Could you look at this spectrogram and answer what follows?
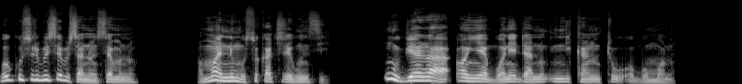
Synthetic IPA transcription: wɔ˦ku˦su˦ɾʊ˦bi˦sɛ˦bi˨sa˨nʊ̃˨n̩˨sɛ̃˦mnʊ̃˦ | ɔ˨mã˦˨n̩ː˦nĩ˦mːʊ̃˨sʊ˦kʰa˦t͡ɕʰɪ˦ɾɛ˨wɔ̃˦n̩˦sḭ˨ | mũ˦˨bi˦a˦ɾa˦a˨ʔɔ˦ɲɛ̃˦˨bɔ˨nɪ̃˦da˨nʊ̃˦n̩˦nĩ˦kʰã˦n̩˦tʰʊ˦˨ʔɔ̰˨bʊ˦mɔ̃˦nʊ̃˨

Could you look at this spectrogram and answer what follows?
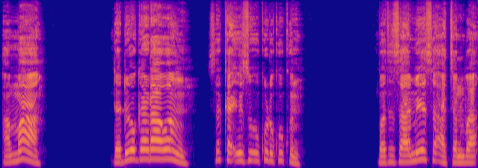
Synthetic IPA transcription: ʔa˨mːaː˦ | da˨doː˦ɡɐ˦ɽaː˦wɐ˦n | sʊ˦ka˨ʔi˦s̬u˦ʔʊ˦kʷʊ˦ɽkʷʊ˦kʷʊ˨n | baː˨s̬u˨s̬aː˨meː˦su˨ʔa˨t͡ʃɐ˦nba˦ʔ

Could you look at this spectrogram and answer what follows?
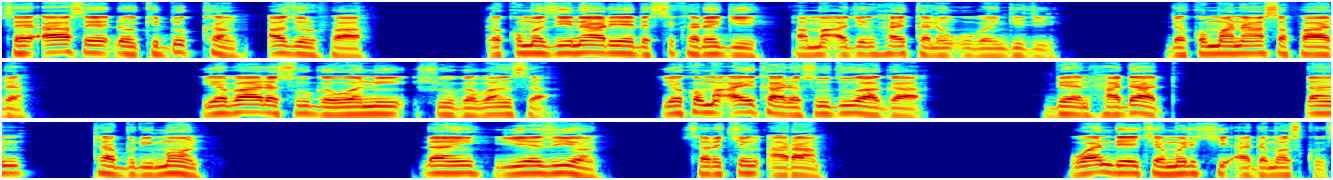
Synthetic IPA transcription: sa˦jʔa˦sa˨jaː˦ɗa˨kʲi˦dʊ˦kʰːɐ˨ŋʔa˦zʊ˨ɾɸaː˦ | d̥a˨kʷʊ˦ma˦ziː˦naː˦ɽjeː˦da˨sʊ˦ka˨ɽɐ˦ɡʲeː˨ʔa˨ma˦ʔa˨d͡ʒɪ˦ŋɦa˦jkɐ˨lɪ˦ŋʔʊ˨bɐ˦ŋɡʲɪ˦d͡ʒiː˨ | da˨kʷʊ˦ma˦naː˦sa˨ɸaː˦da˨ | jaː˦baː˦da˨su˦ɡa˨wɐ˦ni˦ʃuː˨ɡɐ˨bɐ˦nsa˨ʔ | jaː˦kʷʊ˦ma˦ʔa˦jkaː˨da˨su˦zʊ˦waː˨ɡa˨ | bɛ˨nɦa˨da˦˨d̚ | ɗɐ˦n | tɐ˨bɾi˨mɔ˦˨n | ɗɐ˦ɲjeː˦zɪ˦jɔ˨n | sɐ˦ɽkʲɪ˦ŋʔa˨ɾa˦˨m | wɐ˦nda˨jɐ˦kʲeː˨mʊ˦lkʲiː˨ʔa˨dɐ˨mɐ˦skʊ˨s

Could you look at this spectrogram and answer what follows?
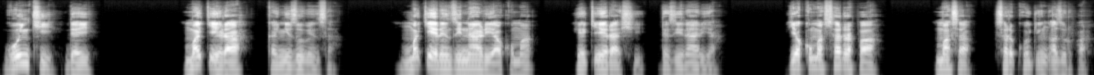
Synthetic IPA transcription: ɡʷʊ˦ŋkʲiː˨da˦j | mɐ˦kʲʼeː˨ɽaː˦ | kɐ˨ɲji˦zʊ˦bɪ˨nsa˨ʔ | mɐ˦kʲʼeː˨ɽɪ˦nziː˦naː˦ɽɪ˨jaː˦kʷʊ˦ma˦ | jaː˦kʲʼeː˦ɽaː˨ʃi˦da˨ziː˦naː˦ɽɪ˨jaː˦ | jaː˦kʷʊ˦ma˦sɐ˦rːɐ˨ɸaː˦ | mɐ˦sa˨ | sɐ˦rkʷʼoː˨kʲʼɪ˦ŋʔa˦zʊ˨ɸaː˨

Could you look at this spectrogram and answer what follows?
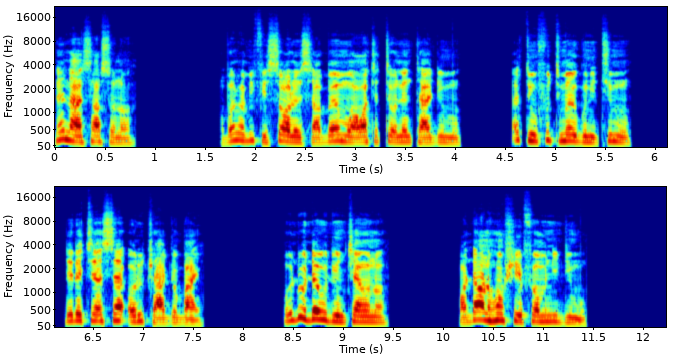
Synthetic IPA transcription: nɪ̃˦nã˨n̩˨sa˦sʊ˨nʊ̃˦ | ɔ˨ba˦ma˨bi˦fi˨sɔ˦˨ln̩˨sɾa˨bɛ̃˦mũ˨a˨wa˦tʰɪ˦tʰɪ˦ɔ˨nɪ̃˦n̩˨tʰa˨di˦mũ˨ | æ˦tʰũ˨fu˦tʰũ˨ma˦˨ɡu˨nĩ˨tʰi˦mũ˨ | dɪ˦de˦t͡ɕʰɪ˦ɾɛ˦sɛ˦ʔɔ˨ɾi˦t͡ɕᶣa˨d͡ʑᶣʊ˦ba˨ɪ˨ | ɔ˨du˦˨dæ˦wi˨dɲ̩˨t͡ɕʰɛ̃˦n˦nʊ̃˦ | ɔ˨da˦nʊ̃˦ɦʊ̃˦ɕᶣɪ˨fɾɔ̃˦mnĩ˦di˦mũ˨

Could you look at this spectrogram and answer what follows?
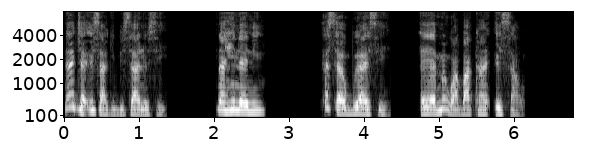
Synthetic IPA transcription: nã˦d͡ʑa˨ʔi˦sa˨kbi˨sa˦˨nʊ̃˦sḛ˨ | nã˨ɦɪ̃˦næ̃˦nĩ˦ | e˦sa˨bu˦a˨ɛ˨sḛ˨ | ɛ˨jɛ˨mɪ̃˦wɔ˨a˨ba˦kʰã˦e˦sa̰˨w

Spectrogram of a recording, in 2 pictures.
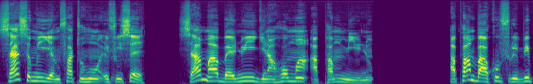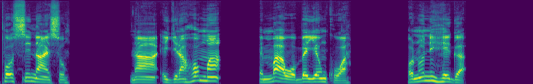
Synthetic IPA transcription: saː˨˦sɛ̃˦mʊ̃˦jɛ˨m̩˨fa˦tʰʊ̃˦ɦʊ̃˦ʔæ̰˨fi˨ɾi˨sɛ˦ | saː˨˦mã˨˦a˦bæː˨nũ˦i˦d͡ʑi˨nã˨ɦɔ˦mã˦ʔa˨pʰã˦mː˦ĩ˨e˨nũ˦ | a˨pʰã˦mbaː˨kʰʊ˦fi˨ɾi˨bi˦pʰɔ˦sɪ̃˦nãː˨ɪ˨sʊ˦ | nã˨e˨d͡ʑi˨nã˨ɦɔ˦mã˦˨ | m̩˨˦mã˦˨wɔ˨bɛ˦jɛ˦ŋ̩˦kʰʊ˨a˦ | ɔ˨nʊ̃˦nɪ̃˦ɦe˦ɡa̰˨

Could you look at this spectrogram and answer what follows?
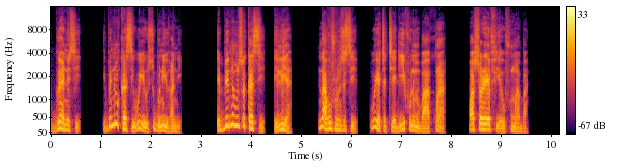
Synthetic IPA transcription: e˨bu˦a˦˨nʊ̃˦sɛ̰˨ | e˨bi˦nʊ̃˦m˦kʰa˦sɪ˨wʊ˦jɛ˨o˨su˦bɔ˨nʊ̃˦jo˨ɦã˦nɪ̰̃˨ | e˨bi˦nʊ̃˦mn̩˦sʊ˦kʰa˦sɪ̰˨ | e˨li˦a̰˨ | nã˦a˨fʊ˦fʊ˨ɾʊ˦n̩˦s̬ʊ˦sɛ̰˨ | wʊ˦jɛ˨t͡ɕʰɛ˨tʰɪ˨ɛ˨dɪ˦i˦fɔ˦nʊ̃˦m̃˨ba̰ː˨kʰʊ̃˦a̰˨ | wɔ˦a˦sɔ˦ɾɪ˦æ˦fi˨æ˨wu˨fũ˦mũ˨˦a˨ba̰˨

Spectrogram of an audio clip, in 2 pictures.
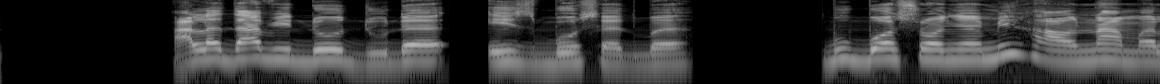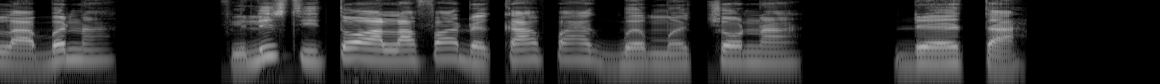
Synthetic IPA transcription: a̰˨lɛ˦d̪a˦vi˨˦d̪̚ɖo˦d̪u˨ɖɛ˦ | i˦s̬bo˦sɛ˨t̪̚bɛ˦ | ɡ͡bu˦ɡ͡bɔ˦sɾɔ̃˨ɲɛ̃˨mĩ˦ɦa˨lnã˦mɛ˦la˨bɛ˦nã˦ | fi˨li˦st̪i˨t̪ɔ˦a˨la˦fa˦ɖɛ˨ka˦ɸɛ˦a˦ɡ͡bɛ˨mɛ̃˨t͡ʃɔ˦nã˦ | ɖɛ˦ɛ˦t̪a̰˨

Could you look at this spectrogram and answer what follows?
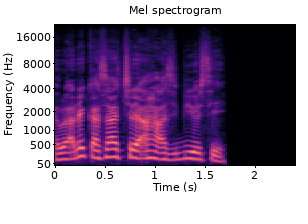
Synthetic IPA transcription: æ˨wu˨ɾa˨dɪ˦kʰa˨s̬a˦t͡ɕʰɪ˦ɾɛ˨a˦ɦa˨s̬ɪ˨bi˦o˨sḛ˨

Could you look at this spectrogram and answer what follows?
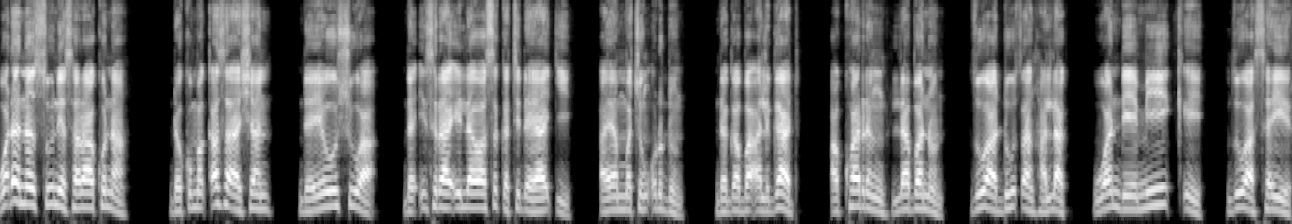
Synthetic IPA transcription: wɐ˦ɗɐ˨nːɐ˦nsuː˦neː˨sɐ˦ɾaː˦kʷʊ˦naː˨ | da˨kʷʊ˦ma˦kʼɐ˦s̬aː˨ʃɛ˦n | da˨ja˦wʃʊ˦waː˨ | da˨ʔɪ˦sɾaː˦ʔiː˦laː˦waː˦sʊ˦ka˨t͡ʃi˦da˨jaː˦kʲʼiː˨ | ʔa˨jɐ˦mːɐ˦t͡ʃɪ˦ŋʔʊ˦ɽdʊ˨n | dɐ˨ɡa˨ba˨ʔa˨lɡa˦˨d | ʔa˨kʷɐ˦ɽɪ˨nlɐ˦ba˦nɔ˨n | zʊ˦waː˨duː˦sʼɐ˨ŋɦa˨lɐ˦˨k̚ | wɐ˦nda˨ja˦miː˦kʲʼeː˨ | zʊ˦waː˨sɐ˦jɪ˨r

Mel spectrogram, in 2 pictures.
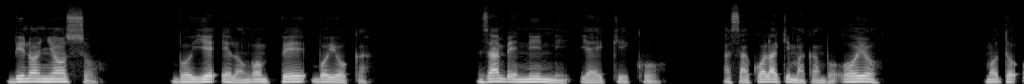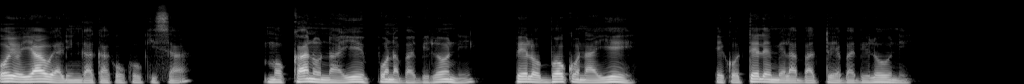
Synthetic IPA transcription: bi˦no˦ɲɔ̃˦nsɔ˨ | bo˨je˦ʔe˨lɔ˨ŋɡɔ˦mpe˦bo˦jo˦ka̰˨ | nza˦mbe˨ni˦ni˨ja˨e˨ke˨kʰo˨ | a˨sa˨ko˦la˦ki˦ma˨ka˨mbo̰˨ʔo˦jo˦ | mo˨to˨ʔo˦jo˦ja˦we˨a˨li˨ŋɡa˨ka˨ko˨ko˨ki˨sa˨ | mo˨ka˦no˨na˨je˦po˦na˨ba˨bi˨lo˦ni˨ | pe˦lo˨bɔ˦kɔ˨na˨je˦ | e˨ko˨tɛ˦lɛ˨mɛ˨la˨ba˨to˨ja˨ba˨bi˨lo˦ni˨

